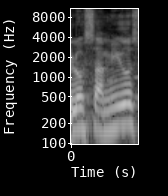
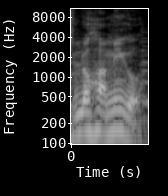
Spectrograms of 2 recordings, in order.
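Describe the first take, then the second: First: The syllable-final s sounds are clear s sounds. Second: The syllable-final s sounds sound like h.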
